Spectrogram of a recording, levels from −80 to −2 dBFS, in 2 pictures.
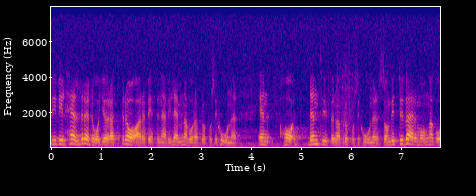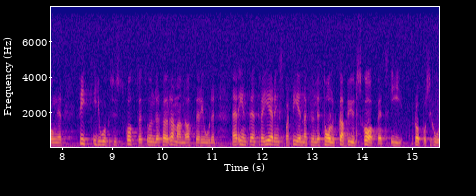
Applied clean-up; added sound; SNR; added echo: none; none; none; none.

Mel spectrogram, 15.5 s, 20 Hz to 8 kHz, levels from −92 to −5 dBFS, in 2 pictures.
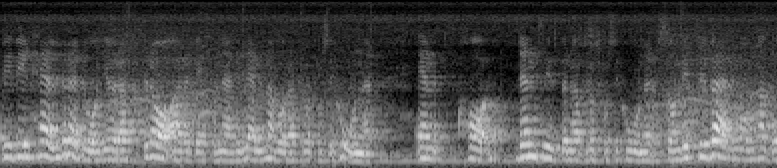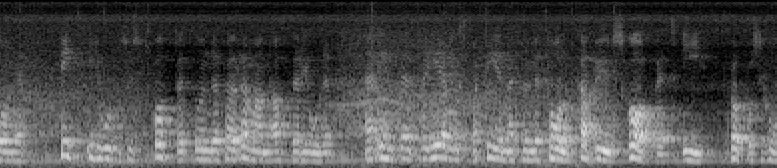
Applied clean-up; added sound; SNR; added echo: none; Crowd; 18 dB; reverberation time 0.7 s.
